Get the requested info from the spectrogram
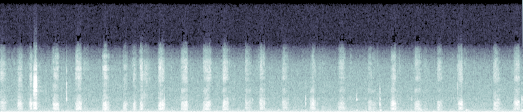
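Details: Hedgehogs rutting, played fast with two hours shown in five minutes: repeated breathy snorts in quick succession, opening with a sharper burst, against a low steady rumble.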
